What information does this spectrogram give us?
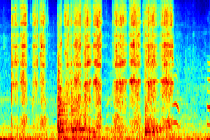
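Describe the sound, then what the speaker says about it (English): A thick copper bar rubbed hard on concrete, producing loud, close, gritty rasping strokes in several bursts with brief pauses between them, with no talk over the scraping. "I'm going to rub this on the concrete."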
